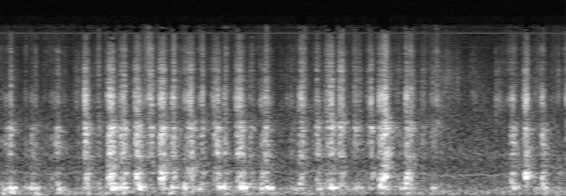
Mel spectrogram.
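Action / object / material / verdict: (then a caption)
scrape / wax-coated scratch art paper card scratched with a wooden stylus / coated paper / none. A wooden stylus scratches steadily across a thin, flat, black-coated scratch art card. Quiet, dry rasping strokes repeat at a fairly quick, uneven pace, each a short gritty scrape with a bright hiss and a light mid-range body.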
